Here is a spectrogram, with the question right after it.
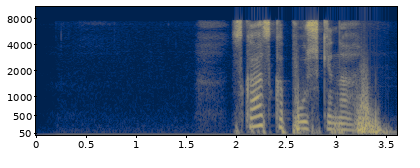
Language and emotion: Russian, neutral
